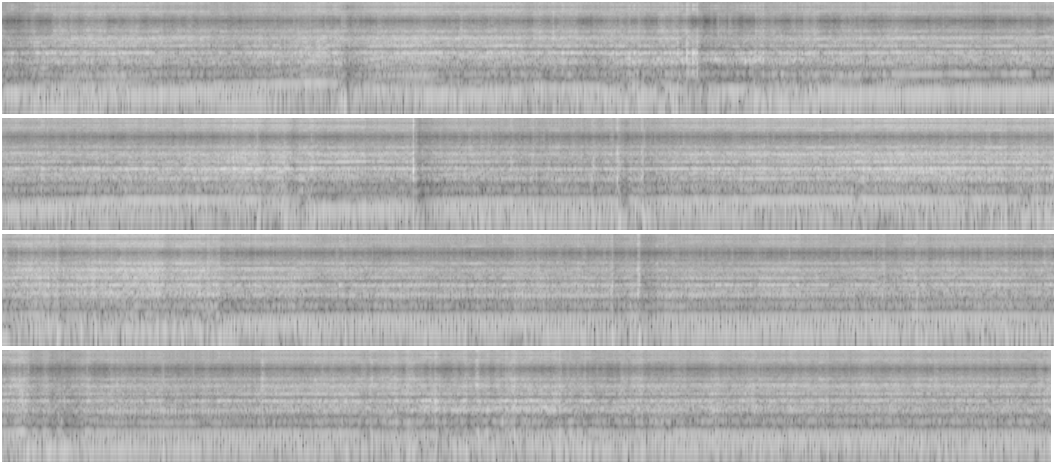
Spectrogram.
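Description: Mini Miglia race car's A-series engine under hard acceleration, heard from inside the stripped cockpit. Its pitch climbs and drops repeatedly with gear changes and corners over the first half, is held high and steady for several seconds after the middle, and dips briefly about three quarters through.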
